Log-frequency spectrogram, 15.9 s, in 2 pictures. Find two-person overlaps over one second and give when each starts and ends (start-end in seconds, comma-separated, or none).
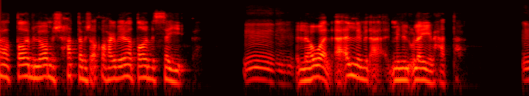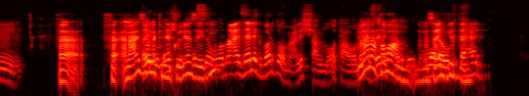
10.1-11.3, 13.3-15.0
